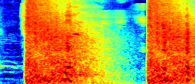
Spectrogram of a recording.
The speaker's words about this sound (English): You just like pull out your gun and fire it into the ceiling.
